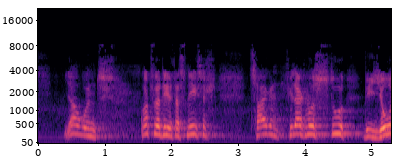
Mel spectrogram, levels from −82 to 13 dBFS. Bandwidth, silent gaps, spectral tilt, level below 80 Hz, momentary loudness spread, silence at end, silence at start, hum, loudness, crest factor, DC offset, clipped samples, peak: 8.4 kHz; none; -7 dB/octave; -64 dBFS; 17 LU; 0 s; 0.4 s; none; -24 LUFS; 20 dB; under 0.1%; under 0.1%; -4 dBFS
